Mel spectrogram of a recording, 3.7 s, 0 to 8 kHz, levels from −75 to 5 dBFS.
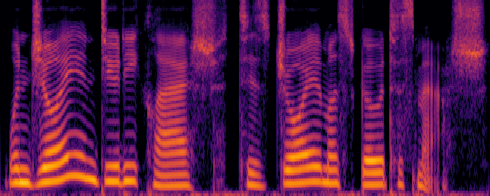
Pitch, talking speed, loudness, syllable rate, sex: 205 Hz, 195 wpm, -17 LUFS, 3.8 syllables/s, female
